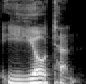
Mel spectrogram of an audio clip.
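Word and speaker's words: jötunn: The word translated as I understand it is yoten with a j o tu n but pronounced with a y.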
